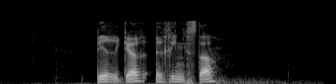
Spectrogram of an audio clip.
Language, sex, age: Norwegian, male, 22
